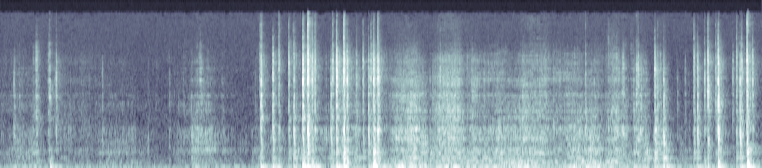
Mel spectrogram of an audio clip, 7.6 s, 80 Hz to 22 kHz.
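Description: Fingertips and nails rub and scratch across the ribbed black plastic top of a hollow plastic Atari Flashback 2 game console. Quiet, dry rasping builds into louder bursts of sharp, bright clicks and scrapes with very short decay. A steady low hum runs underneath throughout.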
